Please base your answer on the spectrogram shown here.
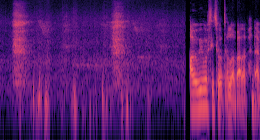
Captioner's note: breathing heavily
